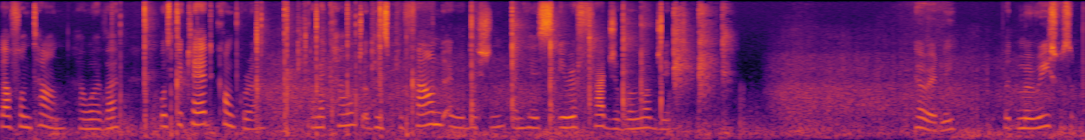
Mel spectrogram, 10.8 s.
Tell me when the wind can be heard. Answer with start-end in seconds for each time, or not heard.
0.0-10.8.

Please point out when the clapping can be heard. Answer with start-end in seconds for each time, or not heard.
1.1-7.3.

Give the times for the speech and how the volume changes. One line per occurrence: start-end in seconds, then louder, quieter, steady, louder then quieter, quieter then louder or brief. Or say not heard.
0.0-6.8 steady
9.2-10.8 brief.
